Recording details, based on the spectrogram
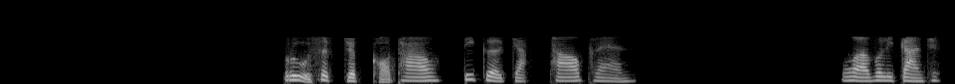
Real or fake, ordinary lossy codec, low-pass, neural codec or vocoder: fake; MP3, 24 kbps; 3.6 kHz; codec, 16 kHz in and 24 kHz out, 0.4 kbps, LongCat-Audio-Codec, two codebook decoder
